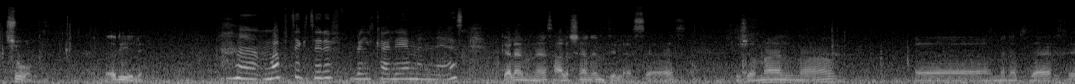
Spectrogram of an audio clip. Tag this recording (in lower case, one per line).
speech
